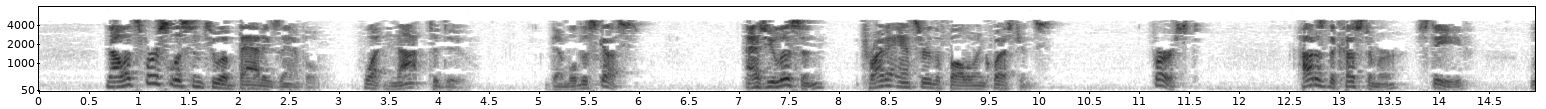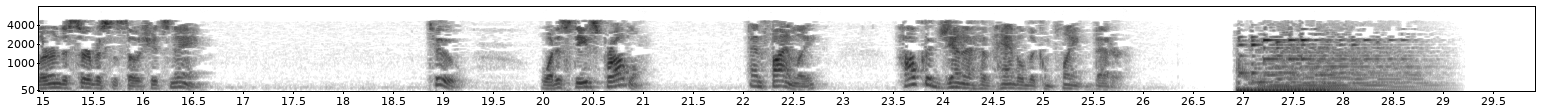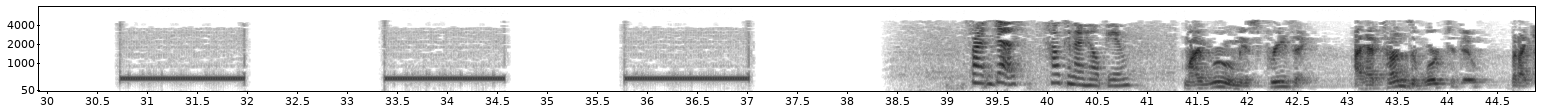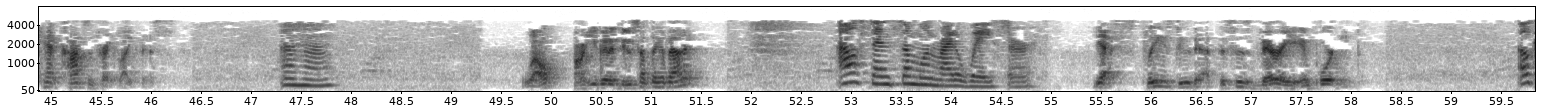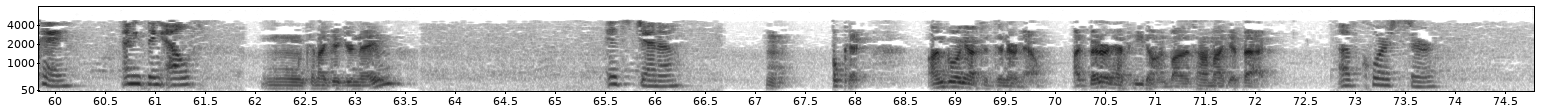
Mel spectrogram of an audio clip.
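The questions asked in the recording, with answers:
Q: First, how does the customer, Steve, learn the service associate's name?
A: He asks her for her name.

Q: what is Steve's problem?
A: His room is freezing, so he can't concentrate on his work.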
